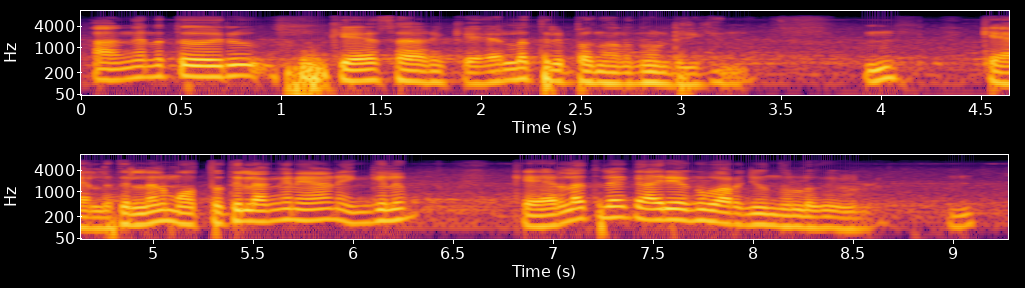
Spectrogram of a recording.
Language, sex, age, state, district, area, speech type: Malayalam, male, 45-60, Kerala, Thiruvananthapuram, urban, spontaneous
